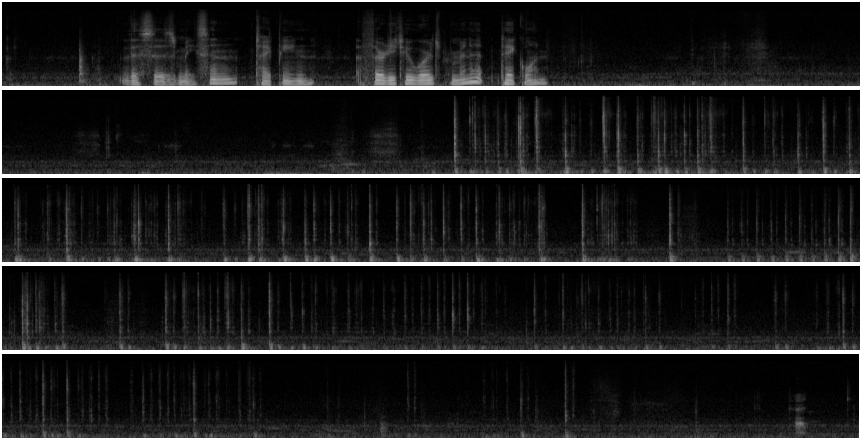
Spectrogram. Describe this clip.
mason typing excessively
typing, type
